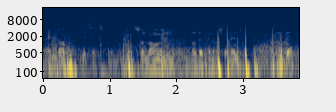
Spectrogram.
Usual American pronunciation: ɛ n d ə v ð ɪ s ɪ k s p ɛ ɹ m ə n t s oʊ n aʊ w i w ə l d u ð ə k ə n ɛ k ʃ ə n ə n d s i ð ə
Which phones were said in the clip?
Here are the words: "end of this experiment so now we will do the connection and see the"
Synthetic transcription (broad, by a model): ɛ n d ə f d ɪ s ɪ k s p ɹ ə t s oʊ n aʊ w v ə l d u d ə k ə l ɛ k ʃ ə n ə n d s i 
